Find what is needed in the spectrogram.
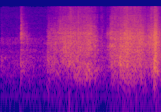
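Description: Plastic poly mailer rustling and crinkling as it is handled and a shipping label is pressed onto it, starting a little under a second in after a single light click.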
